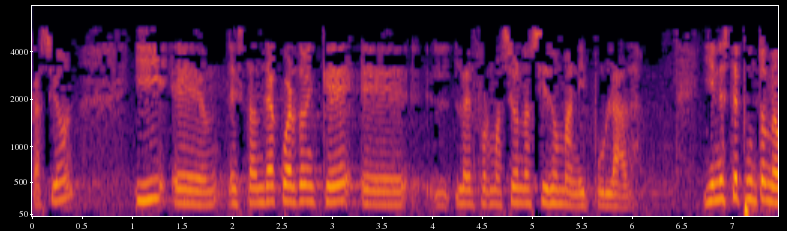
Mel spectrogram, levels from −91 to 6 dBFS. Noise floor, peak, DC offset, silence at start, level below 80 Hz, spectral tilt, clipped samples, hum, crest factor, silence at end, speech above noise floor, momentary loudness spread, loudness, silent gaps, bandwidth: -44 dBFS; -2 dBFS; under 0.1%; 0 s; -46 dBFS; -9.5 dB/octave; under 0.1%; none; 22 dB; 0 s; 20 dB; 16 LU; -24 LUFS; none; 5.8 kHz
